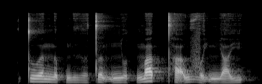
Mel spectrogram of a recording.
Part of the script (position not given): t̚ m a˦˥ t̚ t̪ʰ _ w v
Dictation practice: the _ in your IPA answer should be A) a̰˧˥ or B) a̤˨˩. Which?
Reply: A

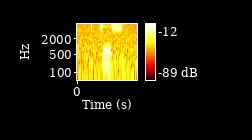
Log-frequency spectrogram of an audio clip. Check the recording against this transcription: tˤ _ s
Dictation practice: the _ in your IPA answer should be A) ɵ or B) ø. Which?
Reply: A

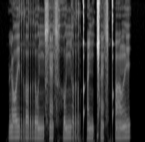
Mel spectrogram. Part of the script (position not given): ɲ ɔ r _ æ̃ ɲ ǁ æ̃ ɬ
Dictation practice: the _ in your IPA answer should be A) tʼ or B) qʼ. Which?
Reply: B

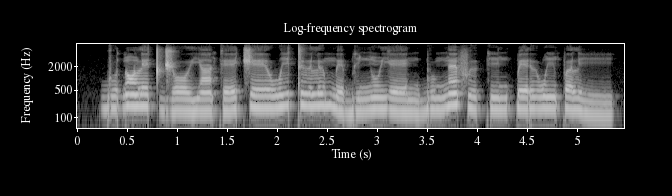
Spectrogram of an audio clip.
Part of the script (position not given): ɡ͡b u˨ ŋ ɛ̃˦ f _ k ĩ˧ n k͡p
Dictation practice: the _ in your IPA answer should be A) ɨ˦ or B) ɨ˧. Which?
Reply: B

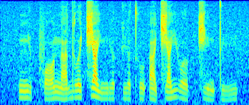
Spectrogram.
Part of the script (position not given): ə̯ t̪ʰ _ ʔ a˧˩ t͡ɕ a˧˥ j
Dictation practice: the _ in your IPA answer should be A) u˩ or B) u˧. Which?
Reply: A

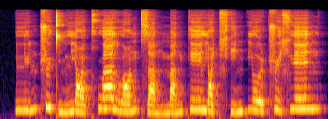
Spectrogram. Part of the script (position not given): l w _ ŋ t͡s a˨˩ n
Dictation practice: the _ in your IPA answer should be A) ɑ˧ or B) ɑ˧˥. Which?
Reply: B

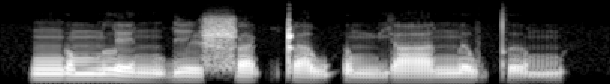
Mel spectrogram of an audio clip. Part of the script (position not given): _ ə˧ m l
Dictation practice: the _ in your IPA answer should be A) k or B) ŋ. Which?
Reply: B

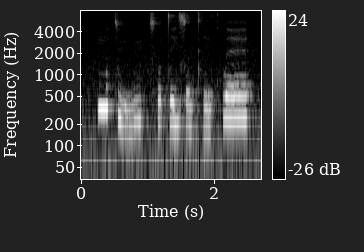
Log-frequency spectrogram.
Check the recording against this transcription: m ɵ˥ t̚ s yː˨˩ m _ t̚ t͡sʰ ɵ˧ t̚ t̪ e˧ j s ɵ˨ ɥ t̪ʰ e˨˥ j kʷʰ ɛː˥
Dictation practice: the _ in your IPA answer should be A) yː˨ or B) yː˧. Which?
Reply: B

